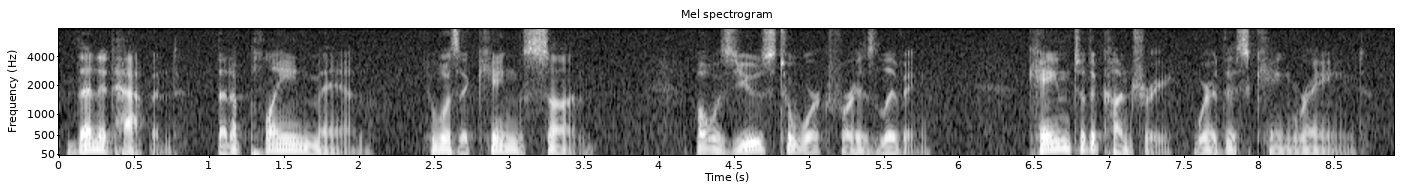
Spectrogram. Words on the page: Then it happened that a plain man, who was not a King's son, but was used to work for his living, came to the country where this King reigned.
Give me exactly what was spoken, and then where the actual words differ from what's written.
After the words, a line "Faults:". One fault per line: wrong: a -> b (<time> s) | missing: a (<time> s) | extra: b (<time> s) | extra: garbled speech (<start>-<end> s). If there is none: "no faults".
Then it happened that a plain man, who was a King's son, but was used to work for his living, came to the country where this King reigned.
Faults:
missing: not (2.7 s)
